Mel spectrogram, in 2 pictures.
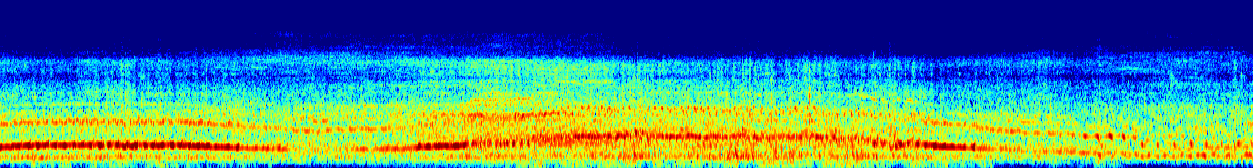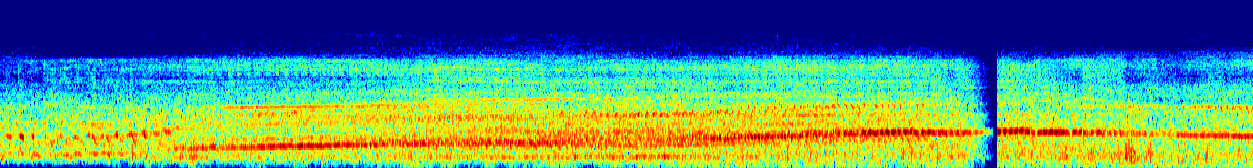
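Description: Wind rushes past close by.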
